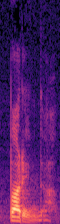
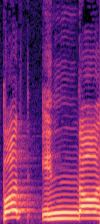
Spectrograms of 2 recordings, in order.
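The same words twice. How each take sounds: First: The words are blurred together quickly. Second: Each word is said slowly and separately.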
